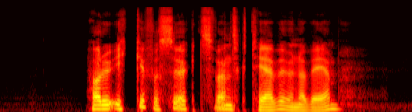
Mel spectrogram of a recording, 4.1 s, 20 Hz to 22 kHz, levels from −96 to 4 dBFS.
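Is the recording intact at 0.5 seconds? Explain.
No. At 0.5 seconds, as across the whole clip, the speech carries the marks of low-bitrate audio saved at a high bitrate. Nothing sounds above 16.3 kHz, and the thin, smeared texture of a heavily compressed earlier encoding remains. The likely cause is a low-bitrate HE-AAC pass, around 32 kbit/s, later re-encoded as a large MP3. That second encoding could not restore the detail the first one discarded, so the dull, processed quality persists despite the bigger file.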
